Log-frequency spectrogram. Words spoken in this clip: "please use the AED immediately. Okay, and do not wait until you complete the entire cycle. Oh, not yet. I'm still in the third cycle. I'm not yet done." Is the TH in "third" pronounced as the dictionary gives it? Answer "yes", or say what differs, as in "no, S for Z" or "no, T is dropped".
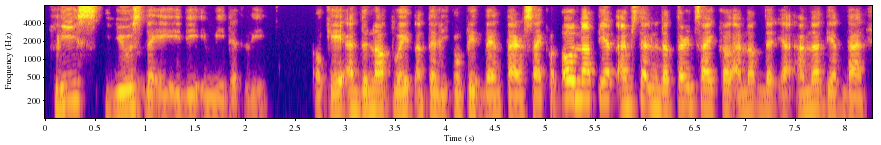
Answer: no, T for TH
